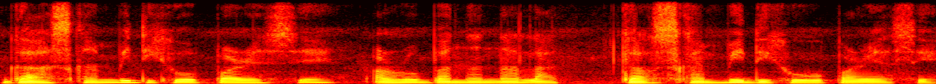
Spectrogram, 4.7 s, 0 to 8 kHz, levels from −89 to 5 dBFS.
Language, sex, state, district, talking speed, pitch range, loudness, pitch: Nagamese, male, Nagaland, Kohima, 165 wpm, 125-140 Hz, -17 LUFS, 130 Hz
